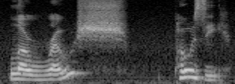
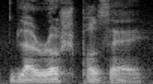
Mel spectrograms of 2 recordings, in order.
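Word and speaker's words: La Roche-Posay: I brought them and I'm going to mispronounce it because we've already established I don't pronounce things well La Roche Posey I don't think that's actually what it's called you're going to pronounce it La Roche Posse nice he did it with a French accent so that's the stuff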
